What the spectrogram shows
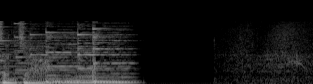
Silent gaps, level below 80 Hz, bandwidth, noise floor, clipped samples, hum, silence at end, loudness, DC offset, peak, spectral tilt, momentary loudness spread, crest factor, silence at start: none; -40 dBFS; 8 kHz; -74 dBFS; under 0.1%; 50 Hz at -65 dBFS; 0 s; -31 LUFS; under 0.1%; -16 dBFS; -4 dB/octave; 22 LU; 18 dB; 0 s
